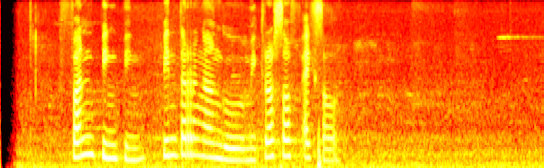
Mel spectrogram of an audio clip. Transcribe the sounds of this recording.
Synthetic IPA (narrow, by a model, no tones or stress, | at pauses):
fanb̥iŋb̥ɪŋpint̪ərŋaŋɡomikɾosɔft̪ɛksəl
